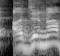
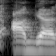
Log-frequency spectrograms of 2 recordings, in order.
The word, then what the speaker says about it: आज्ञा: इसे अजना प्रोनाउंसिएट करते हैं, बट ये आज्ञा चक्र होता है।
